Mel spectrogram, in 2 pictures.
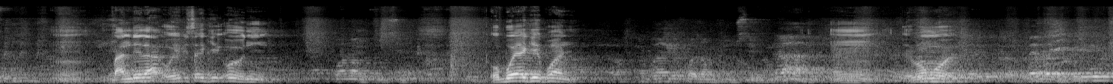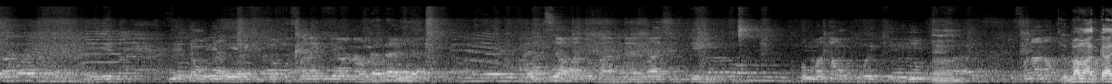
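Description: Several young men shout and talk over one another close by.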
